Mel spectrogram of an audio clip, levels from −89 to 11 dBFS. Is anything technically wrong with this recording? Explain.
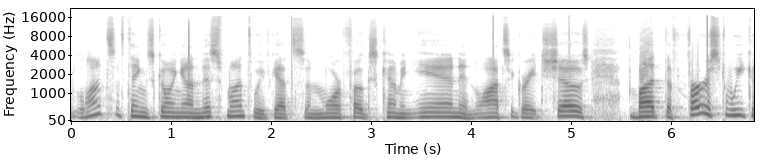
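Yes. The speech carries five bit error spikes: at 1.18 s, between "of things going" and "this month"; at 2.21 s, just before "some more folks coming"; at 4.22 s; at 4.98 s, right after "of great"; and at 6.36 s. Each is a flipped bit that throws one sample (three at 1.18 s) off by a power of two before snapping back. The result is a bare tick, broadband and unrelated to the speech, peaking at about -16, -22, -16, -22 and -10 dBFS respectively. Unlike a mouth click or a splice, it has no acoustic shape or decay at all.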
